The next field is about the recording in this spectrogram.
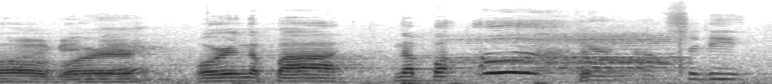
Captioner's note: moan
